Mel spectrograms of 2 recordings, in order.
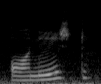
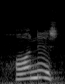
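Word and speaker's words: honest: तो ये तो है हॉनेस्ट, लेकिन यहाँ पे जो यच है वो साइलेंट है और यहाँ पे ओ से ये शुरू होता है इसकी उच्चारण, ठीक है, यानी ऑनेस्ट। तो इसलिए ओ जो है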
